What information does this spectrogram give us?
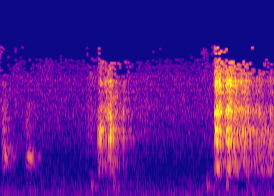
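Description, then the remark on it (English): Two short, clipped clucks from a video game chicken being lured with seeds, a moment apart, fairly quiet against a faint background hiss with no talking. “The chicken looks like it wants it.”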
